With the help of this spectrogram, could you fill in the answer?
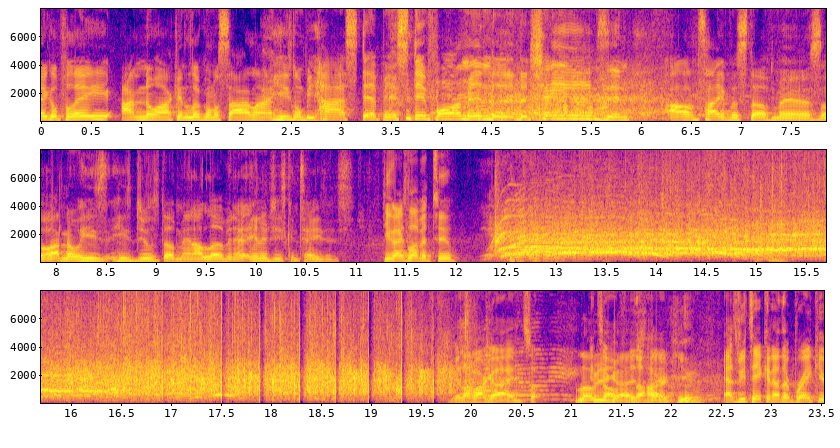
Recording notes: A live audience in Studio C.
